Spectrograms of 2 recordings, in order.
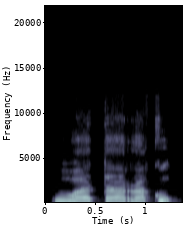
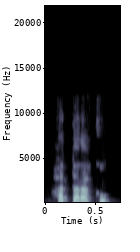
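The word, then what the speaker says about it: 働く: Nah ini, Wataraku. kalau di depan itu nggak pernah wa bacanya. Hai, Oh iya, iya. Hataraku.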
